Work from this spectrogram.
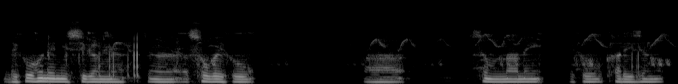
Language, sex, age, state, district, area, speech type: Bodo, male, 18-30, Assam, Udalguri, rural, spontaneous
